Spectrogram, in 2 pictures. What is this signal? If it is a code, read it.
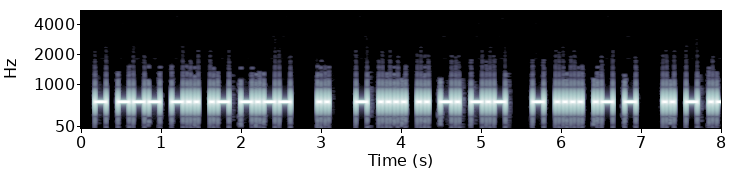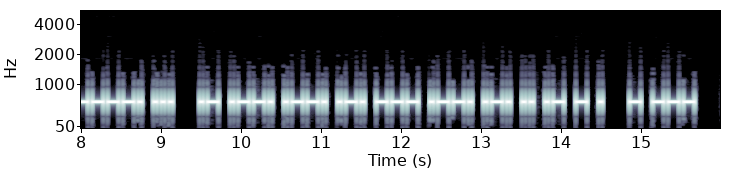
Morse code, heard as a keyed tone, about 25 wpm, 600 Hz. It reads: TODAY I THINK THAT IT'S APPROPRIATE TO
